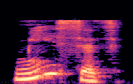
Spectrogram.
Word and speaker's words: місяць: кожного із цих слів у слові мак звук м вимовляється твердо А у слові місяць м вимовляється м'яко Отже звук м буває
